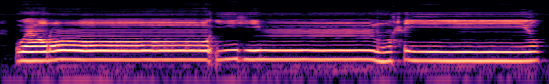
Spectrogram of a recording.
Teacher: Jadi mimnya dibaca tasydid dengan gunnah. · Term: idgham mimi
